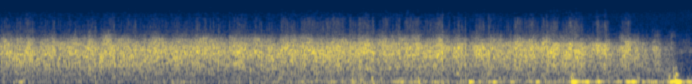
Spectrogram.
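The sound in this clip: An audience at a church gathering bursts into warm applause to welcome a guest speaker. The dense, even clapping holds steady and loud for about seven seconds before it thins out at the very end.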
